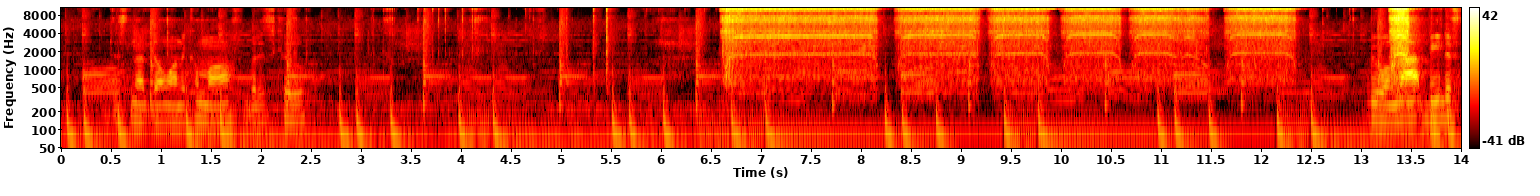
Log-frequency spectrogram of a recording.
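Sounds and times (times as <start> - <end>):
music with deep bass: 0.0 - 14.0
impact wrench hammering: 6.6 - 12.4, 13.3 - 13.6.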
